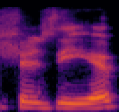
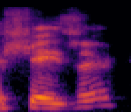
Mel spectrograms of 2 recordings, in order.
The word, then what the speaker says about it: Shazier: Well, Mother Shazier, as we call her here, and some people pronounce it Shazier, but we call her Shazer.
